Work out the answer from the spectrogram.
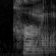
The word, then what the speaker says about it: colonel: Kernel, it's spelled like this, but it's pronounced kernel, okay?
